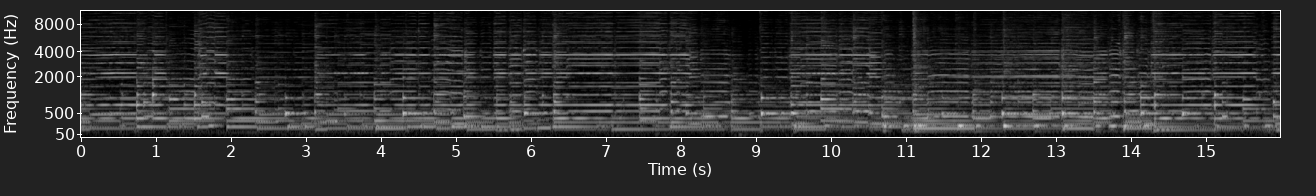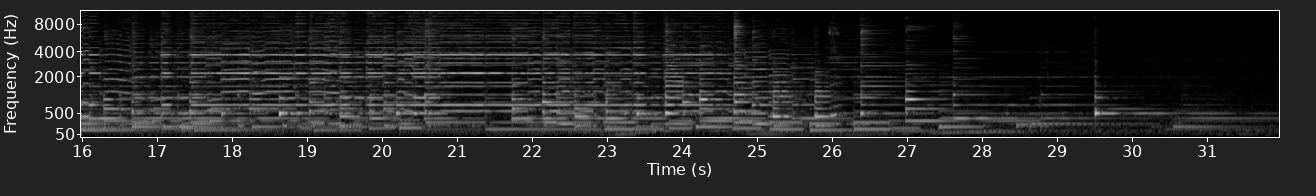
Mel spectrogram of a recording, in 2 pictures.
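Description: Bluegrass string trio playing an instrumental passage on fiddle, banjo and acoustic guitar. The playing thins out toward the end and the tune closes on a final struck chord that rings away.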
